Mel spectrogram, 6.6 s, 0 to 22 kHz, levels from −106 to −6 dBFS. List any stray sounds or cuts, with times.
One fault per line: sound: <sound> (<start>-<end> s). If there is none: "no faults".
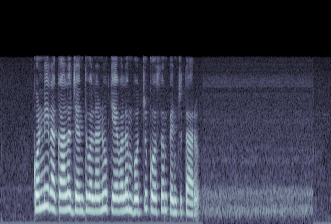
no faults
